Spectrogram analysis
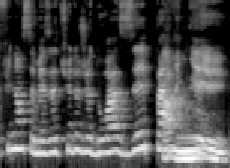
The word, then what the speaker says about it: épargner: Então, pour financer mes études, je dois épargner. Então, o GN, aqui, desculpa, Roberta, o GN tem quase o som do NH em português, mas um pouco mais pronunciado.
